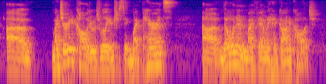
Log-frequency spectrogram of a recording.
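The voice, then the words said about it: Slightly hoarse voice. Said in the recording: “I'm fighting a little bit of a cold, so pardon if I sound a little bit hoarse.”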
